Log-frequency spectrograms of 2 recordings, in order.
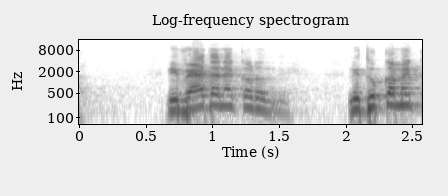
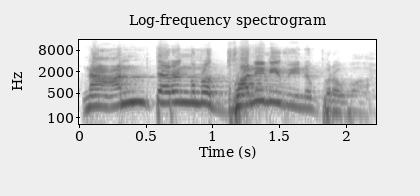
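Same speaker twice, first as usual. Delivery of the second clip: higher, slow fervent prayer line; prayer recitation; 8 semitones higher than usual. Shown as a demonstration. Preacher showing the congregation how to pray, higher and slow. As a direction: pray it out slowly, lifting each phrase. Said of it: "చెప్పాలి ఒకసారి".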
